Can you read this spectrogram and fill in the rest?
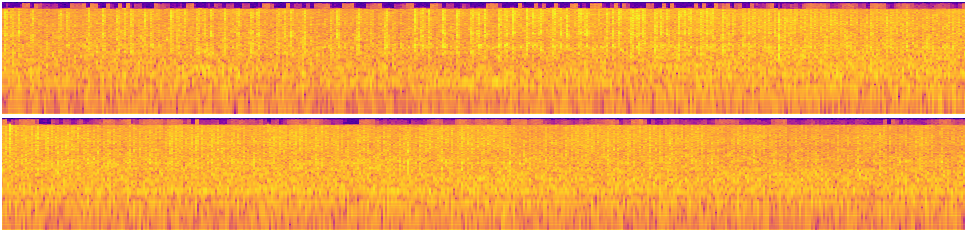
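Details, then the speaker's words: Ford tractor being rebuilt as an amphibious machine, newly wired with Pertronix ignition, choke held out with a clothespin, governor working. In second gear, high range, light throttle, it runs uneven and lumpy with irregular knocks. Carburetor issues are suspected. "Yeah, we've got some carburetor issues."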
